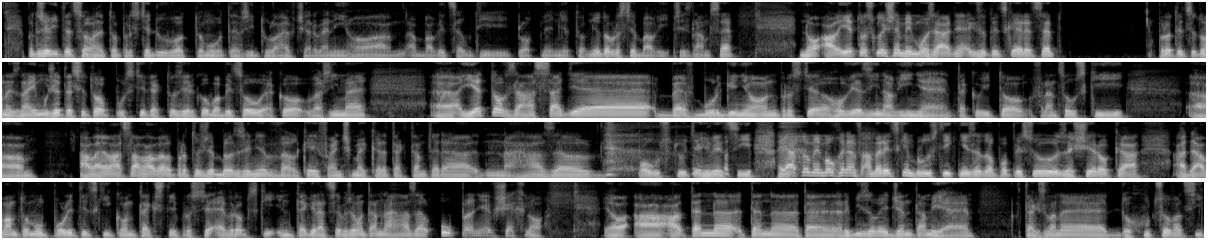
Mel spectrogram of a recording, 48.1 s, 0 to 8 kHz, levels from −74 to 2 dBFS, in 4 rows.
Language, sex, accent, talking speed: Czech, male, native, 145 wpm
